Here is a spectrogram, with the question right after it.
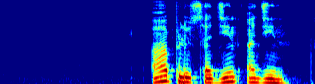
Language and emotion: Russian, neutral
